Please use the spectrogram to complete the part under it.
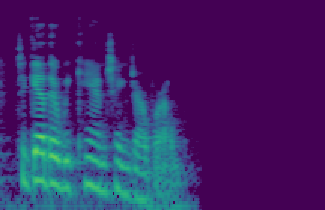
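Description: A middle-aged woman speaks warmly and close to a microphone.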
